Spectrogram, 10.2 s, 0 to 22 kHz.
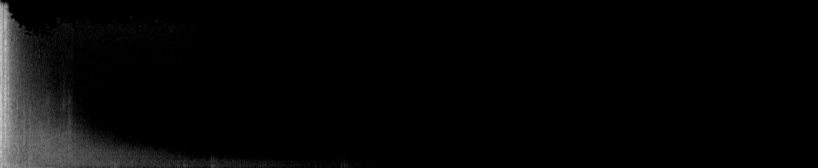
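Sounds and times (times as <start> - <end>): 
weapon muzzle blast: 0.0 - 1.6.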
